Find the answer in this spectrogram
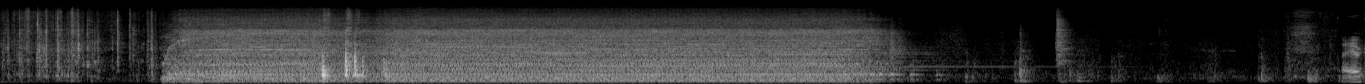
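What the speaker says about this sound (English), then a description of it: "My air compressor always starts when I get online." An air compressor starts and runs steadily in a workshop for about seven seconds, a loud droning hum, then cuts off, followed by quieter clatter and handling noises.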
